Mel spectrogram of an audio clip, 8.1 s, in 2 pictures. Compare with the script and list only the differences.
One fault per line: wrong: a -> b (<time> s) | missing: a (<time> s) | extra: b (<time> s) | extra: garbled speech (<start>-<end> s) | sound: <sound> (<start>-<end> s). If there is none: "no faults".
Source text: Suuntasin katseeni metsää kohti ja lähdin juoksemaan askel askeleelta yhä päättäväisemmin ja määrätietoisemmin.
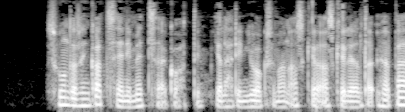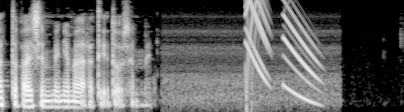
sound: chirp (6.5-7.3 s)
